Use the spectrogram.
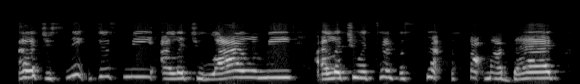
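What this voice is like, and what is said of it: Sassy imitated voice. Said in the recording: “Read it in your sassy voice. ... More sassy. Sassy Cardi.”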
